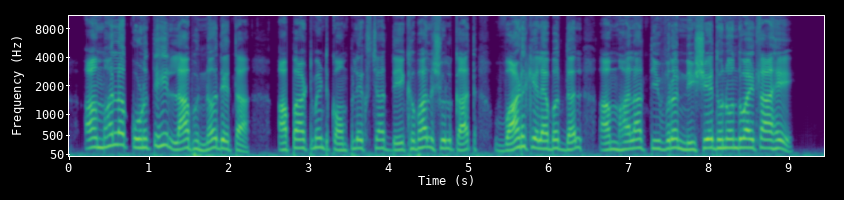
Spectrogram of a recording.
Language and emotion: Marathi, angry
